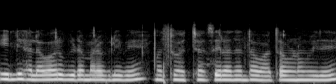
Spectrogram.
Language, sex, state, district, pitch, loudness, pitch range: Kannada, female, Karnataka, Mysore, 215 Hz, -14 LUFS, 210-220 Hz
